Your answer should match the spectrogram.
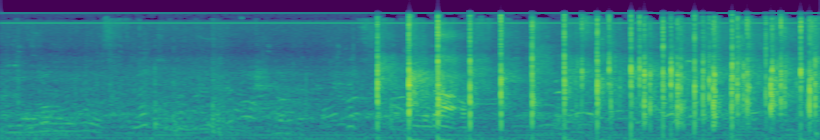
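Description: A few people clapping in quick, uneven claps, starting about halfway through.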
